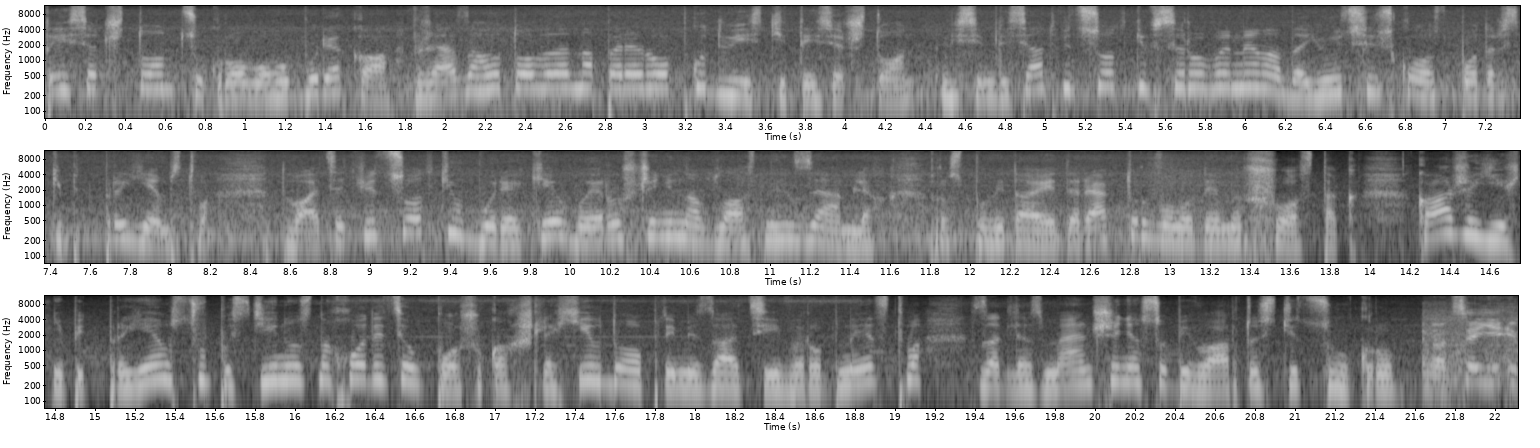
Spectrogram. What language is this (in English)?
Ukrainian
